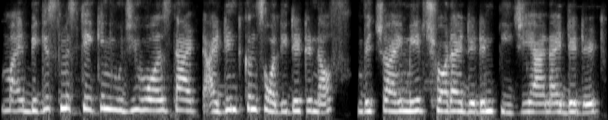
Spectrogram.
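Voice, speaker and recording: Young Indian woman, higher-pitched voice. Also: steady tone, brisk, low-quality recording. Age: young adult. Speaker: interview guest, medical postgraduate exam ranker. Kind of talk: conversational interview answers.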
